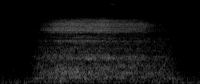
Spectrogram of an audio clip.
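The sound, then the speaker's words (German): A slow, deep inhale through the nose during a guided breathing exercise, a soft, airy hiss that swells and then fades over about a second and a half. It is quiet, and no one talks. “Und nun so ganz allmählich atme mal tief durch die Nase ein. Lass uns das zusammen machen.”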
